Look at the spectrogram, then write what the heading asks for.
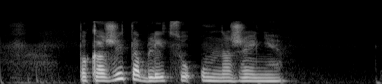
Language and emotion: Russian, neutral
